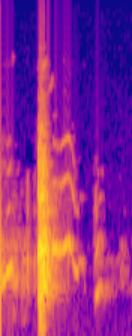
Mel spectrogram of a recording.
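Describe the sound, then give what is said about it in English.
A dog lets out one sharp bark that trails into a whiny, tonal tail, followed a moment later by a softer, short yip. No voices. “These firemen can't find people. These dogs help them.”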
